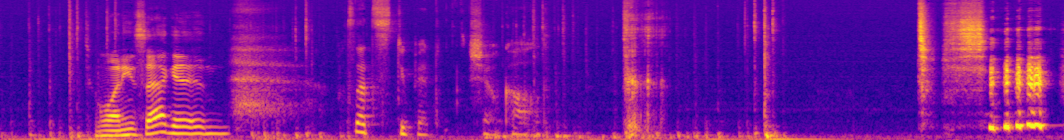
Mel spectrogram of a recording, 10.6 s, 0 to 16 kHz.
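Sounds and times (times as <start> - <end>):
furious typing on a computer keyboard: 0.0 - 1.4, 2.6 - 3.4, 4.9 - 7.9
speech: 1.0 - 2.6, 3.6 - 6.6.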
